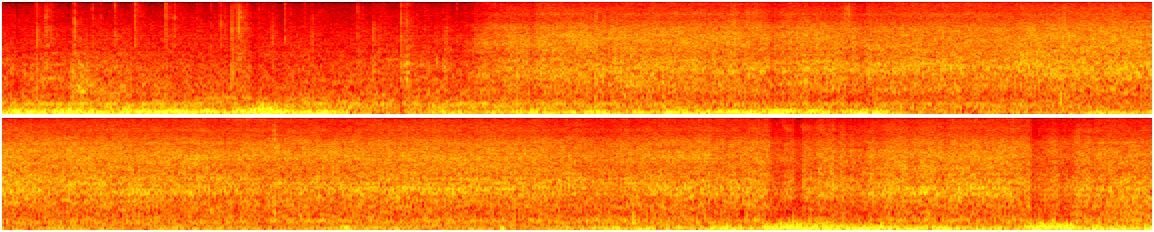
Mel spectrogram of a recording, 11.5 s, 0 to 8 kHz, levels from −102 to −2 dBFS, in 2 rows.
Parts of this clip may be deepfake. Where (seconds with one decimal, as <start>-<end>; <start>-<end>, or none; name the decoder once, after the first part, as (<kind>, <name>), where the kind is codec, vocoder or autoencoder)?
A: 3.4-6.5 (vocoder, BigVGAN v2)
